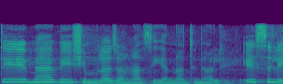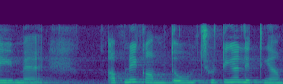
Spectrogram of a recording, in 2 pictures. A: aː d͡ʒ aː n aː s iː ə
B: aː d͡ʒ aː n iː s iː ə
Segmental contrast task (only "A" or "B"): A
